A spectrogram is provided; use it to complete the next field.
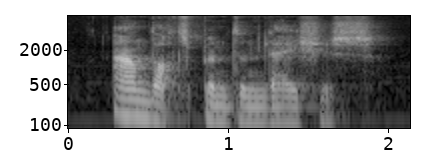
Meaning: plural of aandachtspuntenlijstje
- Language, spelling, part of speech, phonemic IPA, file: Dutch, aandachtspuntenlijstjes, noun, /ˈandɑx(t)sˌpʏntə(n)ˌlɛiscəs/, Nl-aandachtspuntenlijstjes.ogg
